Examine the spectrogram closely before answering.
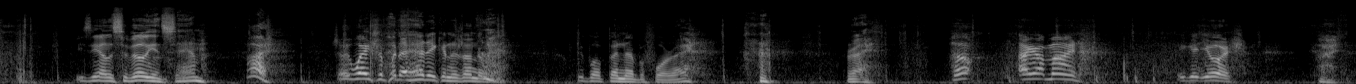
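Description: A second man answers with a wry tone.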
